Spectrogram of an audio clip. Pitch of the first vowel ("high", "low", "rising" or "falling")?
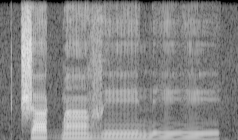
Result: high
